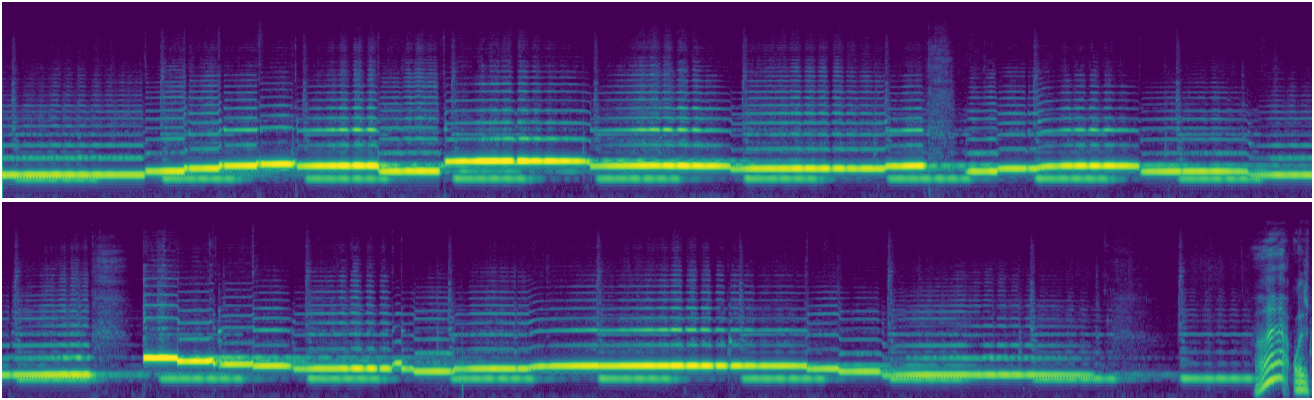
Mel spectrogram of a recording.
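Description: Native American flute playing a slow, stepwise melody over a looped recording of a lower flute's bottom note, which repeats in short pulses about once a second. The pairing is a test of whether two flutes in different keys sound consonant together; the combination sounds "pretty good".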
